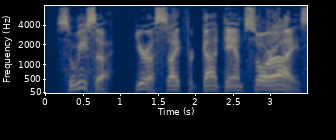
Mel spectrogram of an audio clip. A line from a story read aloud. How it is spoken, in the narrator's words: he shouted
